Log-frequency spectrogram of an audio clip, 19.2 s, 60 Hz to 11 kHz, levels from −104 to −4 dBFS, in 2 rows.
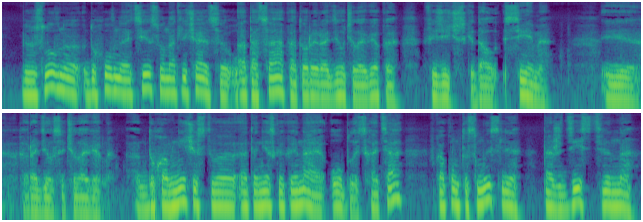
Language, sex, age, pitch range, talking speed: Russian, male, 50-69, 95-125 Hz, 85 wpm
